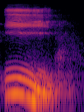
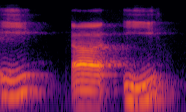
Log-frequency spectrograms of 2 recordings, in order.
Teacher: they are not shaped as a circle as we say e when you say e that's not a circle so we are going to call that the lips are unrounded and when you say for example ooh that's going to be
